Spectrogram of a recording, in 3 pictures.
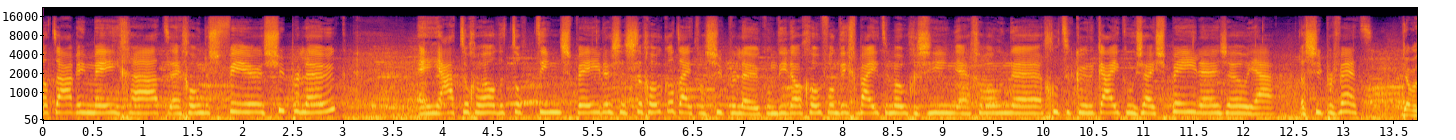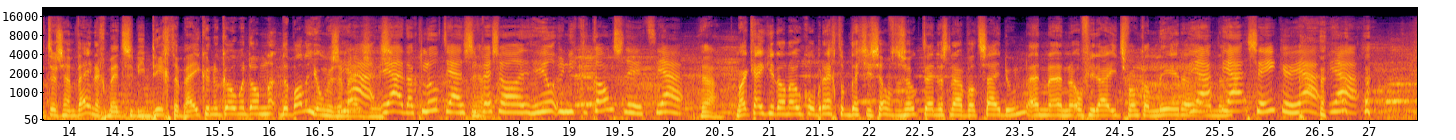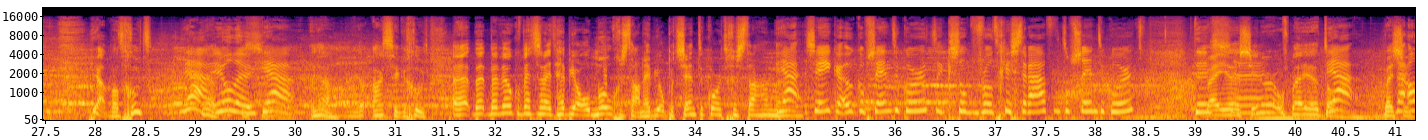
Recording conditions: busy venue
